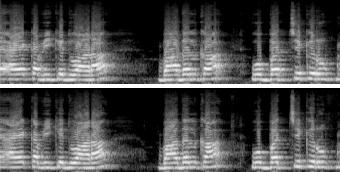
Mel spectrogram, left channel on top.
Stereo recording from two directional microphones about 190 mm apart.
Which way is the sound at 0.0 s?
20° right (ahead or behind).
